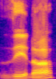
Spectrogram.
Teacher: Kemudian pada lafal alladzina zina di sini ada bacaan mad thabi'i yaitu pada lafal zina panjangnya kita panjangkan dua harakat karena dia ada huruf ya sukun yang dialung dengan huruf kasrah.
